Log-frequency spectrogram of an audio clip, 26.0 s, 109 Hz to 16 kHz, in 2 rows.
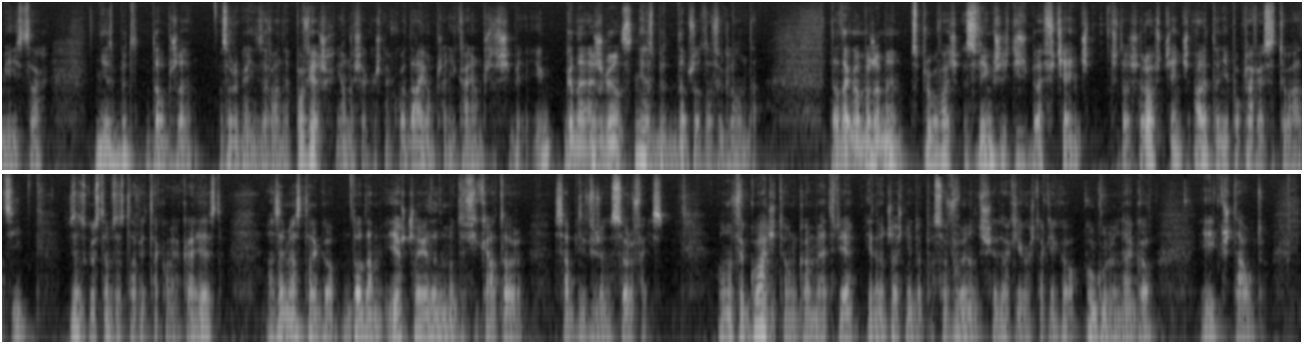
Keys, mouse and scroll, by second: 1.6 middle click, 1.9-2.6 scroll up 1, 2.6-4.5 middle drag, 4.9 middle click, 5.2 scroll up 1, 5.3-8.7 middle drag, 9.7-12.8 drag, 14.1-19.2 drag, 21.9-25.9 middle drag.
